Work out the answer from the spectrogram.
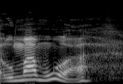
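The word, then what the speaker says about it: Aumuamua (ʻOumuamua): Yeah, it's spelled O-U-M-U-A-M-U-A. Aumuamua. – Type that in Discord. You're obviously not pronouncing it right. – I'm sure I'm not. – Once but... I see a word, we all know I can perfectly pronounce any word as long as I see it. He's typing it currently. Don't know why he didn't just copy and paste. Yeah, Aumuamua. Yeah, you got it right, man.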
